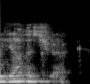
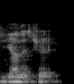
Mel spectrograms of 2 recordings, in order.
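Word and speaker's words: Janáček: Well, of course, Janacek is spelled with a J, but in America, Nice one, Graham. Nice Yeah, one. yeah, okay. Well, this is Leos Janacek with a J, but really with a Y.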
